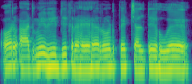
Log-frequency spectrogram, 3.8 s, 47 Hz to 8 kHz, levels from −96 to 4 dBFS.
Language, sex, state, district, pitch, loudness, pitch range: Hindi, male, Jharkhand, Palamu, 130 Hz, -12 LUFS, 125-140 Hz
